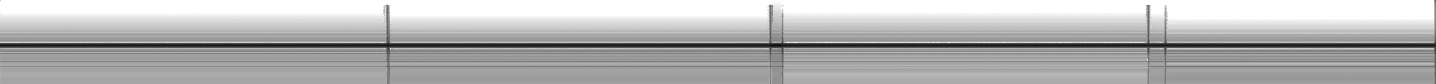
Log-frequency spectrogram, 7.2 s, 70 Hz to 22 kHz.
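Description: A continuous electronic beep: one steady, loud pure tone at about 1 kHz, like a censor bleep or test tone, with faint clicks roughly every two seconds.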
